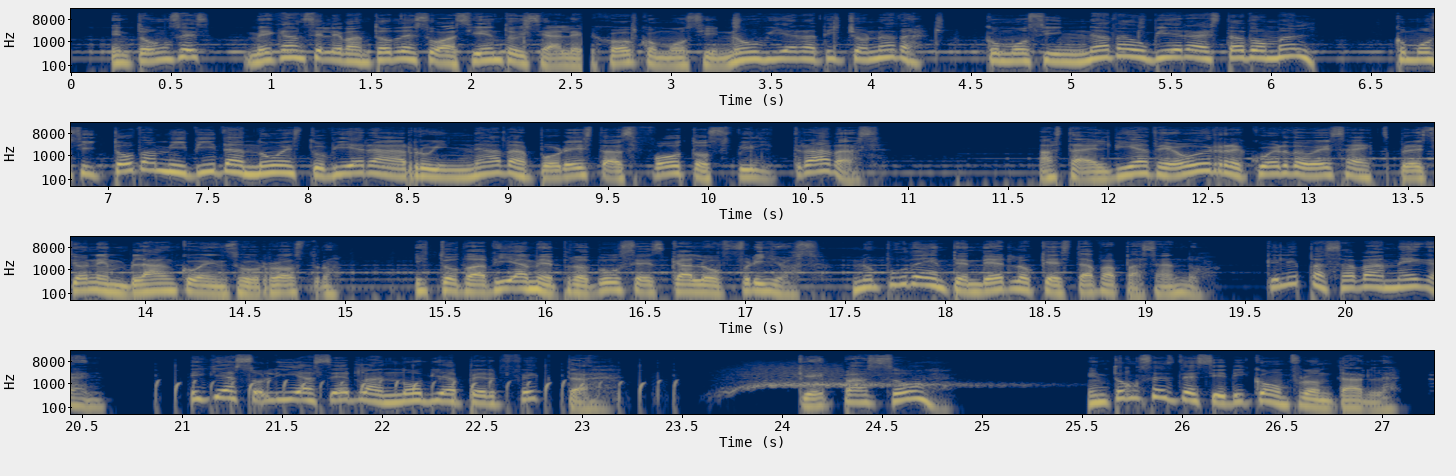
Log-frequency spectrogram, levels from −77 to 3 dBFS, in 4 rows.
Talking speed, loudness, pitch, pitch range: 165 wpm, -22 LUFS, 175 Hz, 130-195 Hz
